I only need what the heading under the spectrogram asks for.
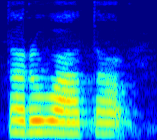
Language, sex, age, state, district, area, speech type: Telugu, female, 18-30, Telangana, Mancherial, rural, read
